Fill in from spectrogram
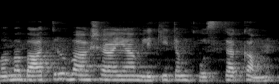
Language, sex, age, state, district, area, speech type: Sanskrit, female, 45-60, Tamil Nadu, Coimbatore, urban, spontaneous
